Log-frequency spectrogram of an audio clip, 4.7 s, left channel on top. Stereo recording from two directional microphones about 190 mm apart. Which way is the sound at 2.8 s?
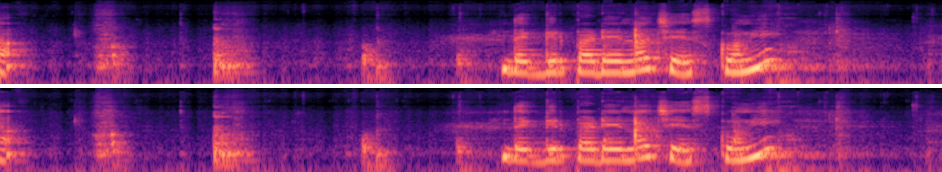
15° left (ahead or behind).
